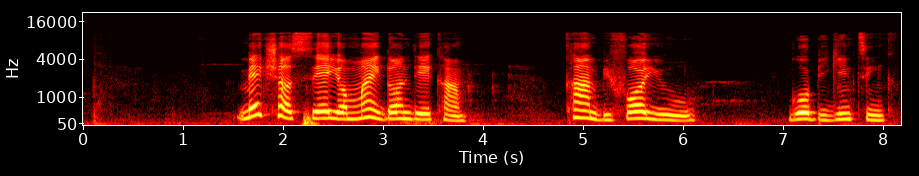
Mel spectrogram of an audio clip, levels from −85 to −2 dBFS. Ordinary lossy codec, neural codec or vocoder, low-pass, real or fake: none; none; none; real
